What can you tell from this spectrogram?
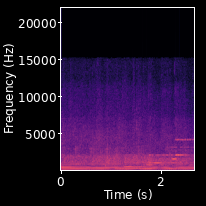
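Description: A church audience claps a clap offering to the Lord in a dense, steady wash of applause that lasts the whole stretch, with sustained keyboard-like tones humming underneath and no one speaking.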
